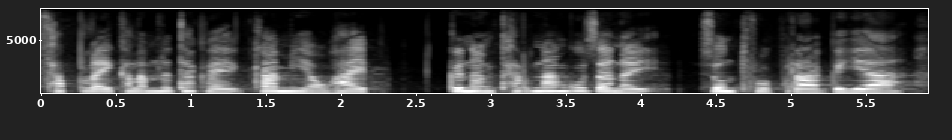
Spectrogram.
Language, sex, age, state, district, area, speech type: Bodo, female, 18-30, Assam, Kokrajhar, rural, spontaneous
